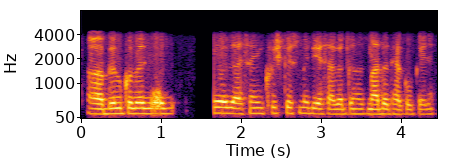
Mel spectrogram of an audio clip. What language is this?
Kashmiri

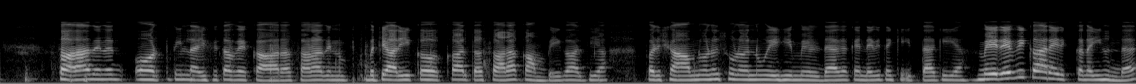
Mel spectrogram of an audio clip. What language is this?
Punjabi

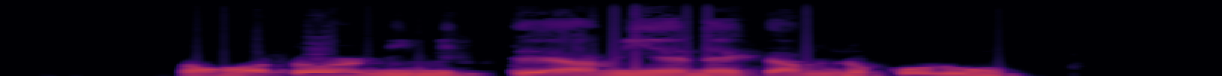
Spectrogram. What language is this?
Assamese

